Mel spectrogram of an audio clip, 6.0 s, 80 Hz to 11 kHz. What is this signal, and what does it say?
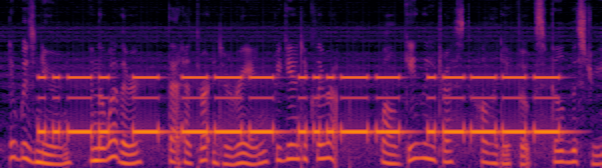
Morse code, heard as a keyed tone, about 16 wpm, 780 Hz, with room echo and speech in English. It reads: FTO31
